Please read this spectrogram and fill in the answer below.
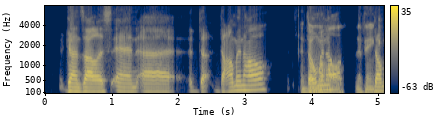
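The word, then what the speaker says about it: Domhnall: Gonzalez, and Domenhall, Domenhall, Domahal, I think. Yeah, that's Domenhall, how you pronounce it.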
